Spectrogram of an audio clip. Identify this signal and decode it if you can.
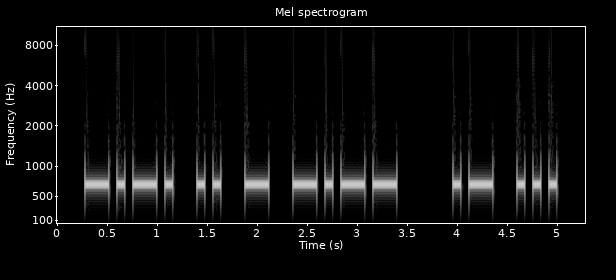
Morse code, heard as a keyed tone, about 16 wpm, 700 Hz. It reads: CITY AS
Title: Pangram Challenge v2 - 15wpm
